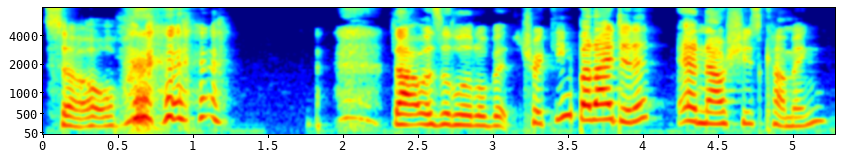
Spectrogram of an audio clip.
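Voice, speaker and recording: A woman game streamer giving casual, chatty live commentary with an animated, empathetic manner. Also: sits high, unhurried, no echo, studio quality. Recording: game music behind the voice.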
